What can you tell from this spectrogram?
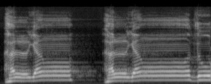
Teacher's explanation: bunyi nun sukun dibaca samar dan mendengung selama tiga harakat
